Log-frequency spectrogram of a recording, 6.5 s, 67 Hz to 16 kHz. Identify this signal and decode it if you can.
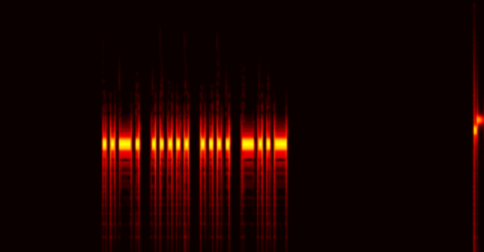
Morse code, heard as a keyed tone, about 22 wpm, 700 Hz. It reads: F5HX
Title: DXCC-100 Call Signs - 4 Characters - 22wpm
